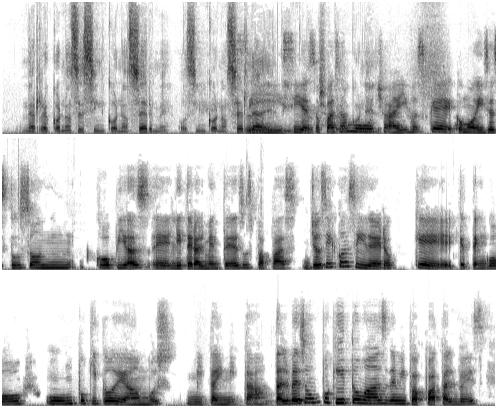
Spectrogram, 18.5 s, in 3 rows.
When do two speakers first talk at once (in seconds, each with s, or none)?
3.1 s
